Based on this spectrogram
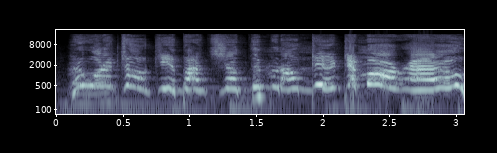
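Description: A put-on character voice at an extremely high pitch and a very fast pace. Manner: comedic, exaggerated.

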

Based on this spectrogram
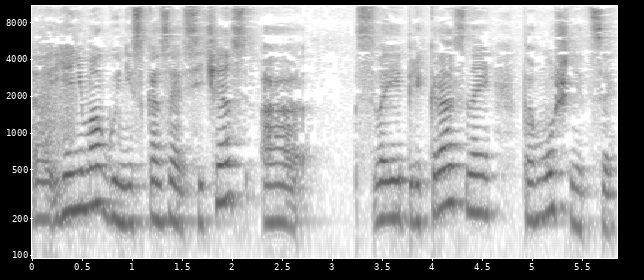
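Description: A somewhat breathy woman's voice with a dark, mellow tone, ordinary pitch variation and a very slow pace. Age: 70s. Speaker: product testimonial giver, yoga trainer. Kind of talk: testimony. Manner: hesitant, with filler sounds. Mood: warm, enthusiastic, grateful. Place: home room. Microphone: phone near.

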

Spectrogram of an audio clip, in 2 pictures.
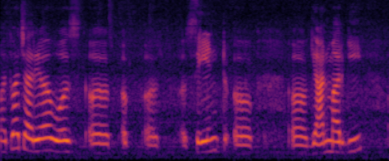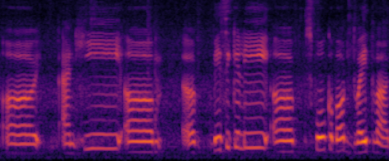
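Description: A woman talks at a very slow pace with long, frequent pauses. Her pitch swings very widely and her loudness shifts a lot. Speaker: journalist. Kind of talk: panel talk. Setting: stage with audience. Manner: shy, nervous. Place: meeting room. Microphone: podium.

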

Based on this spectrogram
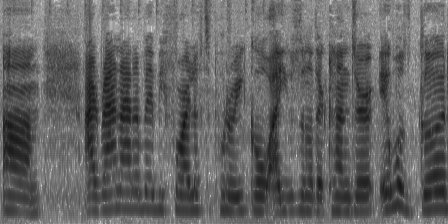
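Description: Light background noise behind a woman talking. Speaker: beauty vlogger. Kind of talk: casual vlog chat. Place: home room. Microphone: phone near.

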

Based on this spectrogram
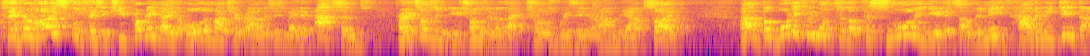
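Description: A man talks at a very fast pace in a room with audible echo. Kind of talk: comedic science talk. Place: bar. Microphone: camera far.

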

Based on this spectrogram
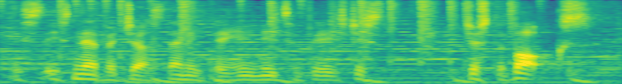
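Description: A man is speaking with clear music in the background. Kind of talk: interview answer. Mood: enthusiastic, positive. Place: gym. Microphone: lapel.

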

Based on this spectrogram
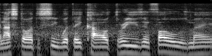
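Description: Over light background noise, a man speaks at a medium pitch and moderate pace in a monotone, flat intonation, the sound dry with no echo. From Houston, Texas (Fifth Ward). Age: 40s. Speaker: car culture veteran, former street figure. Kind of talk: casual interview. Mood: relaxed, storytelling. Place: street.

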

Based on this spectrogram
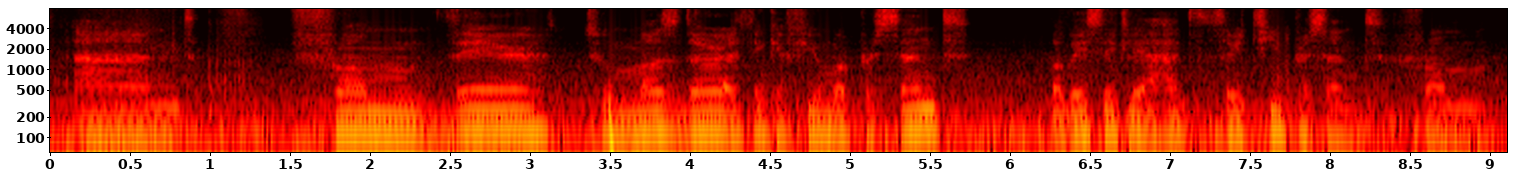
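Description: Over noticeable background noise, a man talks at a fairly low pitch with ordinary pitch variation. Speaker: car owner vlogger. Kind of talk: casual vlog chat. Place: car. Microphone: phone near.

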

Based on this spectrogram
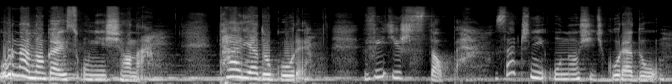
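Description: Clear music plays in the background as a woman speaks at a fairly slow pace with ordinary pitch variation. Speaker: fitness instructor. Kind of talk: exercise class instruction. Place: home room.

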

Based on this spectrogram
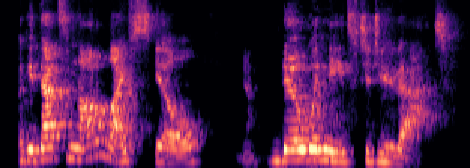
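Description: A woman talks at a fairly slow pace with ordinary pitch variation. The background is quiet, though audible room echo is present. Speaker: yoga teacher guest. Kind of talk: interview answer. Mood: warm, humorous, relaxed. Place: home room. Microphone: video call.

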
